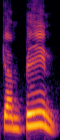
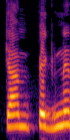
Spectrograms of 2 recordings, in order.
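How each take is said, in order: First: No g sound is heard before the n. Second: A g sound is heard before the final n. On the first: The speaker calls it right. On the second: The speaker calls it wrong.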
